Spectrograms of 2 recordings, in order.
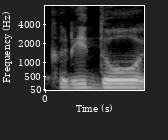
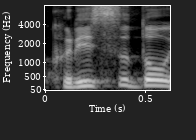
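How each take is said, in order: First: The middle 's' sound is left out. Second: The middle 's' sound is clearly pronounced.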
